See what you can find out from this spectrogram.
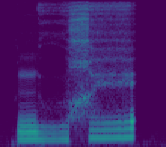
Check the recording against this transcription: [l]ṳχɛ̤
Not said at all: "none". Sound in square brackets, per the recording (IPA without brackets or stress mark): n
